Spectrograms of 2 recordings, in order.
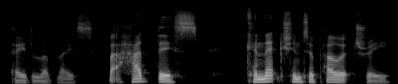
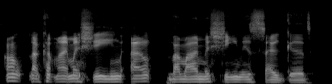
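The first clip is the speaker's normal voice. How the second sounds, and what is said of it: Robotic imitation of another person's voice. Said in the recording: “That's my impression of Charles Babbage ... Like an early robot.”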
